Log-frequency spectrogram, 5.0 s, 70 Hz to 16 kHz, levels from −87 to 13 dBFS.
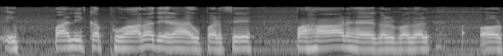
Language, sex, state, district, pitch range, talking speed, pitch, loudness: Hindi, male, Madhya Pradesh, Umaria, 140-155 Hz, 155 wpm, 150 Hz, -15 LUFS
